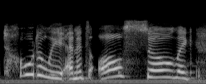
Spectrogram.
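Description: Lively chatty woman with a lowered nasal voice. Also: moderate pace, slight background noise. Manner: chatty, animated, breaks into quoted impressions. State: low, slightly nasal voice from a cold. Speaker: podcast co-host. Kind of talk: casual chat recapping a TV show.

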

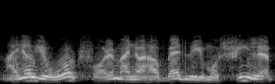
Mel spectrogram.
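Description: A man's voice: medium pitch, quick pace, lightly acted. An actor playing a nosy, ingratiating man with hesitant, stumbling chatter in a 1950s radio drama. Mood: fawning, nosy. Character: chatty, fawning man fishing for show business work. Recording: narrow, noisy 1950s radio recording.

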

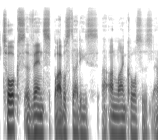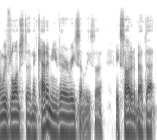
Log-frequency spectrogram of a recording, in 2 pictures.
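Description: A man's voice: fairly low pitch, completely flat delivery, moderate pace, vocal fry, a little mellow, dry recording, studio quality. A middle-aged man from Sydney with an Australian accent, telling his own story conversationally as an interview guest.

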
